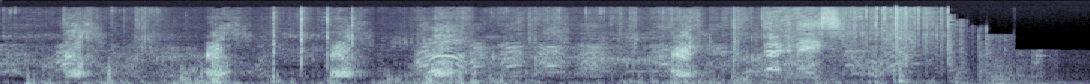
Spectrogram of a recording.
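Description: A dog gives repeated short barks and yips in quick succession, close by, mixed with whimpering and a busy background of voices.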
